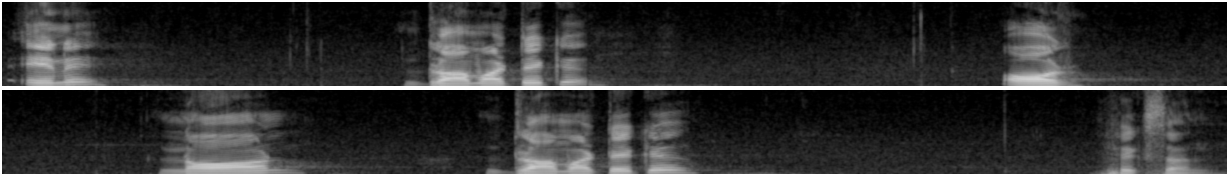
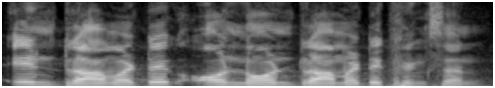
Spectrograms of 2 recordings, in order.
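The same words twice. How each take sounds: First: Long pauses after each word of "in dramatic और non dramatic fiction"; word-by-word dictation. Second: Said in the usual way. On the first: Shown as a demonstration. Phrase repeated for writing down.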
